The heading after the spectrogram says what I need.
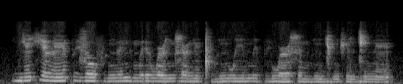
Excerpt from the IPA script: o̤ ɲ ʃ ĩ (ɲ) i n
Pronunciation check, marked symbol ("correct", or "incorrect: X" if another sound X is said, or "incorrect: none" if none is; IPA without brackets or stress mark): incorrect: ɟ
